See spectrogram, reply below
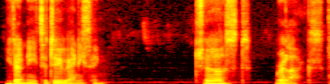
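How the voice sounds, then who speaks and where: A man speaking softly in an ASMR roleplay as a doctor, with a gentle, reassuring, unhurried manner and a breathy voice. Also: mid-range voice. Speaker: ASMR performer playing a doctor. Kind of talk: soft-spoken ASMR roleplay.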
